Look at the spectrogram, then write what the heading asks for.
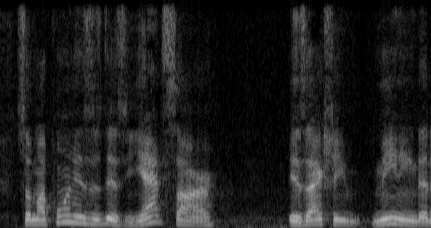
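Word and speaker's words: יצר: And it's pronounced yatsar. That's yatsar.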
